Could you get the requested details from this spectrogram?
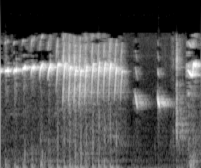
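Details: White-rumped shama (murai batu) in full 'isian' fill-in song: a fast, high, buzzy trill of rapid repeated notes for about two seconds, followed by two short lower whistles and a sharp burst.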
